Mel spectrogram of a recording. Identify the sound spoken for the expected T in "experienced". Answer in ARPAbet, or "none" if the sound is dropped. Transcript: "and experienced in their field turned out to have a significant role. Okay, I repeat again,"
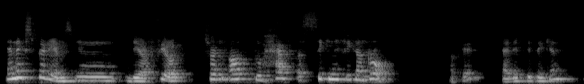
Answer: none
